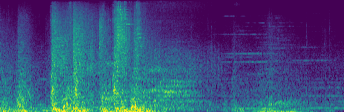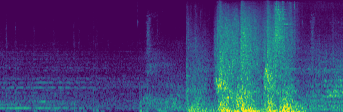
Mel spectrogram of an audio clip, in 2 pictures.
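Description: Heavy weapons clash and strike in a fight.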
